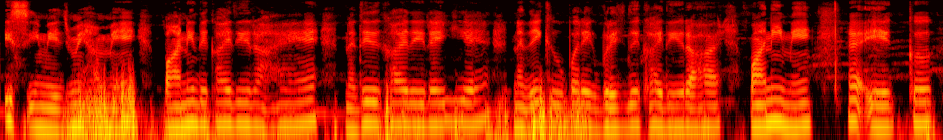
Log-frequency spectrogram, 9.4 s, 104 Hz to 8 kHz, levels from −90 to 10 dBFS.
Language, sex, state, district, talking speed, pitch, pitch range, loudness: Hindi, male, Goa, North and South Goa, 165 wpm, 155 Hz, 145-165 Hz, -32 LUFS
